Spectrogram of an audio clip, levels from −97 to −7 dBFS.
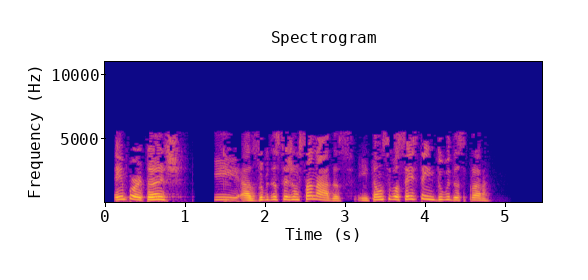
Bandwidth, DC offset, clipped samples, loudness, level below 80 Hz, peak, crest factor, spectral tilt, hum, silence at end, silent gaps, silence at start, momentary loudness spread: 5.8 kHz; under 0.1%; under 0.1%; -24 LUFS; -60 dBFS; -8 dBFS; 16 dB; -11 dB/octave; none; 0.7 s; 1.14-1.34 s; 0.1 s; 13 LU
